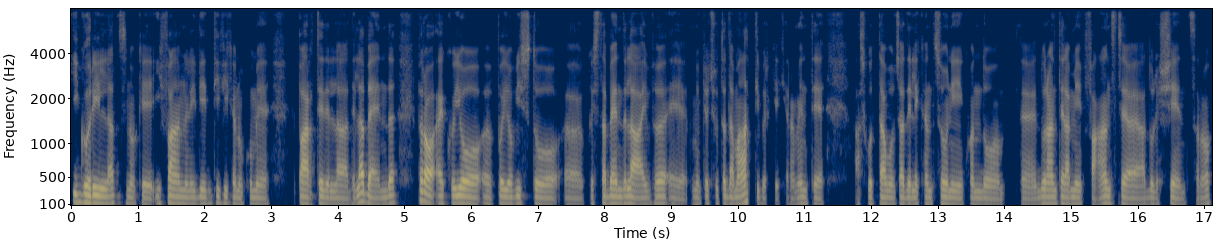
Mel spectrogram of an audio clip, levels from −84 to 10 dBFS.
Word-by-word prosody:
i 125 Hz, -, +1 dB
Gorillaz, 115 Hz, -2 st, +4 dB
no, 100 Hz, -3 st, -4 dB
che 100 Hz, -, -3 dB
i 110 Hz, +3 st, -3 dB
fan 105 Hz, -2 st, +3 dB
li 100 Hz, 0 st, -2 dB
identificano 105 Hz, -1 st, -4 dB
come 100 Hz, -2 st, -4 dB, 0.4 s
parte 105 Hz, 0 st, +3 dB
della 95 Hz, -2 st, 0 dB
della 110 Hz, +9 st, +4 dB
band, 100 Hz, +2 st, +2 dB, 0.3 s
però, -, -, +7 dB
ecco 110 Hz, -, 0 dB
io, 110 Hz, -3 st, +5 dB
uhm, 100 Hz, -2 st, -4 dB
poi, 105 Hz, -1 st, +1 dB
ho 100 Hz, -, +2 dB
visto, 100 Hz, -2 st, -2 dB
uhm, 95 Hz, -2 st, -6 dB
questa 110 Hz, 0 st, -2 dB
band 110 Hz, -1 st, +3 dB
live 105 Hz, +1 st, +2 dB
e 90 Hz, -4 st, -6 dB
mi 105 Hz, 0 st, -7 dB
è -, -, -12 dB
piaciuta 110 Hz, +1 st, -5 dB
da 100 Hz, -1 st, 0 dB
matti 110 Hz, +2 st, +2 dB
perché, 95 Hz, -2 st, -10 dB
chiaramente, 100 Hz, -1 st, -5 dB, 0.4 s
ascoltavo 100 Hz, -1 st, -1 dB
già 100 Hz, +2 st, 0 dB
delle 100 Hz, 0 st, 0 dB
canzoni 100 Hz, -1 st, -2 dB
quando 95 Hz, -3 st, -3 dB, 0.2 s
uhm, 90 Hz, -1 st, -4 dB
durante 105 Hz, +1 st, +1 dB
la 100 Hz, -1 st, +3 dB
mia 105 Hz, 0 st, 0 dB
infanzia, 100 Hz, -1 st, -1 dB
adolescenza, 95 Hz, -1 st, -4 dB
no? 105 Hz, +3 st, -4 dB
100 Hz, 155 wpm, -25 LUFS, 95-110 Hz, 0.4 s, però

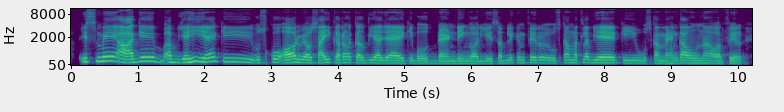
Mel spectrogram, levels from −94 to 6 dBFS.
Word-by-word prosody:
इसमें 245 Hz, +5 st, +3 dB
आगे 190 Hz, +4 st, +4 dB, 0.3 s
अब 195 Hz, -1 st, +1 dB
यही 200 Hz, +6 st, +3 dB
है 220 Hz, +3 st, +4 dB
कि 220 Hz, -5 st, -3 dB
उसको 180 Hz, +3 st, -2 dB
और 175 Hz, +4 st, +6 dB
व्यवसायीकरण 170 Hz, 0 st, +1 dB
कर 155 Hz, -3 st, 0 dB
दिया 155 Hz, -1 st, 0 dB
जाए 145 Hz, -1 st, +2 dB
कि 145 Hz, +1 st, -8 dB
बहुत 135 Hz, 0 st, -4 dB
ब्रांडिंग 130 Hz, +1 st, -3 dB
और 130 Hz, -2 st, -1 dB
ये 135 Hz, +1 st, -5 dB
सब, 135 Hz, +1 st, -6 dB
लेकिन 160 Hz, +1 st, -6 dB
फिर 160 Hz, -1 st, -1 dB
उसका 150 Hz, 0 st, -4 dB
मतलब 160 Hz, +1 st, -3 dB
ये 160 Hz, 0 st, +4 dB
है 160 Hz, -, +4 dB
कि 150 Hz, -1 st, -6 dB
उसका 140 Hz, +1 st, -6 dB
महँगा 140 Hz, +3 st, -3 dB
होना 145 Hz, -2 st, -2 dB
और 125 Hz, -1 st, -3 dB
फिर 135 Hz, -2 st, -1 dB
अ, -, -, -10 dB
155 Hz, 180 wpm, -22 LUFS, 140-180 Hz, 0.3 s, और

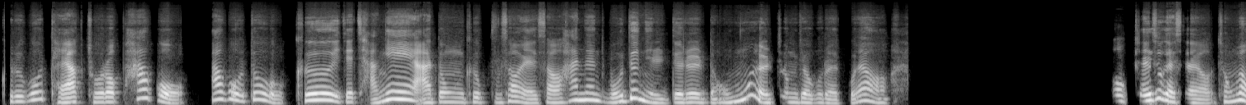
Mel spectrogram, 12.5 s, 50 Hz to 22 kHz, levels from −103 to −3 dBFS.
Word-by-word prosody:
그리고 205 Hz, +8 st, -2 dB
대학 175 Hz, -, +1 dB
졸업하고 180 Hz, -, 0 dB, 0.2 s
하고도 250 Hz, -, -1 dB
그 245 Hz, +1 st, +6 dB
이제 175 Hz, -2 st, -2 dB
장애 255 Hz, -, +3 dB
아동 170 Hz, -2 st, 0 dB
그 170 Hz, 0 st, -6 dB
부서에서 155 Hz, -3 st, -3 dB
하는 245 Hz, +6 st, +1 dB
모든 205 Hz, -, +1 dB
일들을 155 Hz, 0 st, -1 dB
너무 165 Hz, -, -2 dB
열정적으로 155 Hz, -2 st, -2 dB
했고요. 150 Hz, -, -4 dB, 2.2 s
어 215 Hz, -1 st, -3 dB
계속했어요 175 Hz, -, +1 dB
정말 210 Hz, +6 st, +1 dB
180 Hz, 235 characters per minute, -20 LUFS, 155-240 Hz, 2.2 s, 그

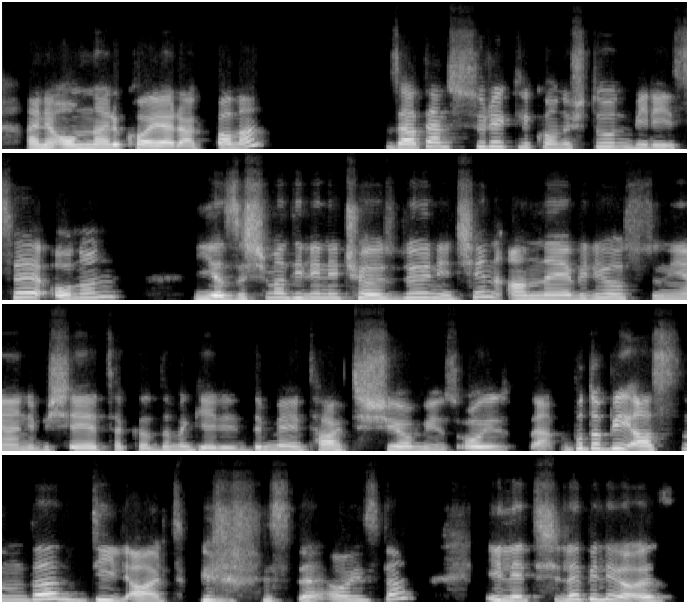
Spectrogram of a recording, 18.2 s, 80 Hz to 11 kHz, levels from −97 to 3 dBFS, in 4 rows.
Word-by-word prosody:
hani, 220 Hz, -2 st, +3 dB
onları 230 Hz, +1 st, +4 dB
koyarak 210 Hz, -4 st, +4 dB
falan. 290 Hz, -, +1 dB, 0.8 s
Zaten 280 Hz, +3 st, +3 dB
sürekli 315 Hz, -2 st, -4 dB
konuştuğun 275 Hz, +1 st, -5 dB
biriyse 230 Hz, +10 st, 0 dB
onun 315 Hz, +9 st, 0 dB, 0.5 s
yazışma 265 Hz, +6 st, +4 dB
dilini 300 Hz, -1 st, -1 dB
çözdüğün 300 Hz, +1 st, +1 dB
için 290 Hz, +10 st, -4 dB
anlayabiliyorsun, 255 Hz, 0 st, -1 dB
yani, 200 Hz, 0 st, -4 dB
bir -, -, -8 dB
şeye 210 Hz, -1 st, 0 dB
takıldı 210 Hz, 0 st, -6 dB
mı, 245 Hz, 0 st, -4 dB
gerildi 195 Hz, 0 st, -2 dB
mi, 245 Hz, -1 st, -3 dB
tartışıyor 220 Hz, +3 st, +1 dB
muyuz? 190 Hz, -4 st, -9 dB
O 235 Hz, 0 st, +5 dB
yüzden, 235 Hz, 0 st, -4 dB
bu 290 Hz, +9 st, -2 dB
da 340 Hz, -1 st, +2 dB
bir 330 Hz, -4 st, +6 dB
aslında 290 Hz, +6 st, +2 dB, 0.2 s
dil 300 Hz, -4 st, +3 dB
artık 195 Hz, -1 st, 0 dB
günümüzde. 265 Hz, 0 st, -3 dB
O 290 Hz, -, -1 dB
yüzden 280 Hz, +7 st, -4 dB, 0.6 s
iletişilebiliyor. 290 Hz, +3 st, +1 dB
Öz 255 Hz, -1 st, +2 dB
260 Hz, 120 wpm, -20 LUFS, 225-295 Hz, 0.8 s, bir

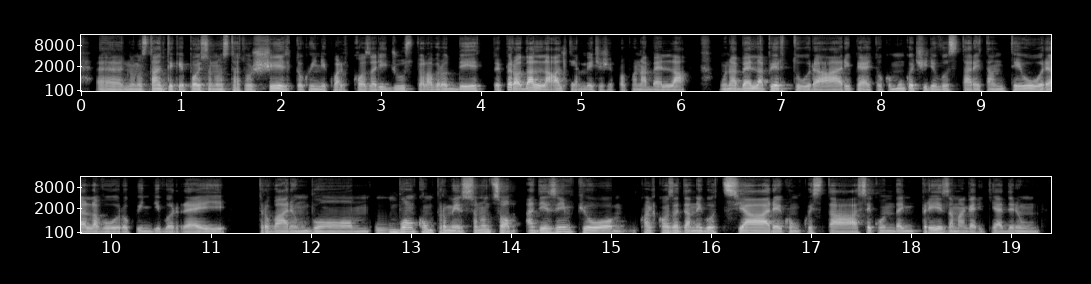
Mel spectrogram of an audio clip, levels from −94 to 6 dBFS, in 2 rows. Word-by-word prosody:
uhm, 90 Hz, -3 st, -3 dB
nonostante 95 Hz, +3 st, 0 dB
che -, -, -2 dB
poi -, -, +3 dB
sono 95 Hz, 0 st, -1 dB
stato 95 Hz, 0 st, -3 dB
scelto, 105 Hz, +3 st, +2 dB
quindi 90 Hz, -3 st, -4 dB
qualcosa 85 Hz, -, -4 dB
di 85 Hz, 0 st, -3 dB
giusto 95 Hz, +2 st, -4 dB
l'avrò 85 Hz, +5 st, -1 dB
detto 95 Hz, 0 st, -1 dB
e -, -, -8 dB
però, -, -, +4 dB
dall'altra, -, -, +3 dB
invece, -, -, -7 dB
c'è -, -, -9 dB
proprio -, -, -12 dB
una 85 Hz, -2 st, -4 dB
bella 85 Hz, 0 st, -2 dB, 0.3 s
una 100 Hz, 0 st, -1 dB
bella 105 Hz, +1 st, +4 dB
apertura, 95 Hz, -6 st, 0 dB
ripeto. 90 Hz, -2 st, -3 dB
Comunque 115 Hz, +5 st, -1 dB
ci 105 Hz, -, -4 dB
devo 95 Hz, -1 st, -4 dB
stare 95 Hz, -1 st, 0 dB
tante 95 Hz, +1 st, -4 dB
ore 95 Hz, -2 st, +2 dB
al 85 Hz, -, +2 dB
lavoro, 85 Hz, -1 st, -1 dB
quindi 95 Hz, -2 st, -7 dB
vorrei 85 Hz, 0 st, -1 dB, 0.3 s
trovare 95 Hz, 0 st, -1 dB
un 95 Hz, +2 st, -3 dB
buo 90 Hz, -2 st, -1 dB, 0.2 s
un 125 Hz, +1 st, -4 dB
buon 140 Hz, +2 st, +4 dB
compromesso. 120 Hz, -6 st, +1 dB
Non 130 Hz, +1 st, -1 dB
so, -, -, +3 dB
ad 115 Hz, +2 st, -3 dB
esempio, 120 Hz, -6 st, +3 dB
mhmm, 95 Hz, -, -11 dB
qualcosa 110 Hz, 0 st, -1 dB
da 105 Hz, -, 0 dB
negoziare 105 Hz, -1 st, +6 dB
con 95 Hz, 0 st, -6 dB
questa 90 Hz, 0 st, +1 dB
seconda 100 Hz, -1 st, -1 dB
impresa, 100 Hz, +2 st, -1 dB
magari 95 Hz, +1 st, -4 dB
chiedere 95 Hz, 0 st, -4 dB
un 95 Hz, 0 st, -7 dB
95 Hz, 175 wpm, -23 LUFS, 90-105 Hz, 0.3 s, negoziare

